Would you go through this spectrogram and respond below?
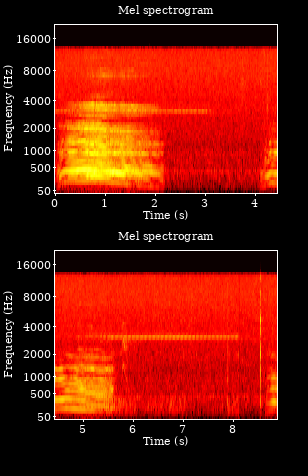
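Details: Indian striped hyena calls twice: a long, rich, quavering moan of about two seconds, then after a pause a shorter, similar wavering call. A faint steady high tone runs in the background, and there are a few clicks near the end.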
